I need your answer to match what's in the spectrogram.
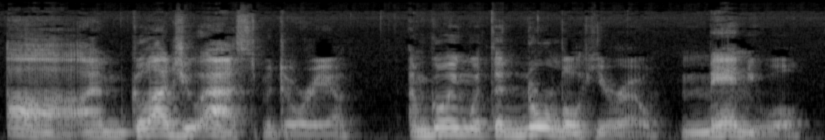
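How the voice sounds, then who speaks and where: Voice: mid-range voice, sing-song, moderate pace, darkish tone, slightly rough. A narrator voicing an earnest teenage boy who speaks in a formal, emphatic manner.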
